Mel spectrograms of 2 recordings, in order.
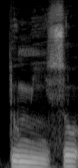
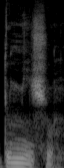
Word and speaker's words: Tumiso: It's actually Tumiso and Tumisho. It depends where you're coming from.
